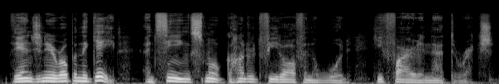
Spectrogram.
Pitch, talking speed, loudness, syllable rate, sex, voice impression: 110 Hz, 240 wpm, -18 LUFS, 6.6 syllables/s, male, masculine, middle-aged, slightly relaxed, slightly powerful, slightly hard, fluent, slightly raspy, cool, calm, slightly mature, slightly reassuring, wild, slightly strict, slightly modest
